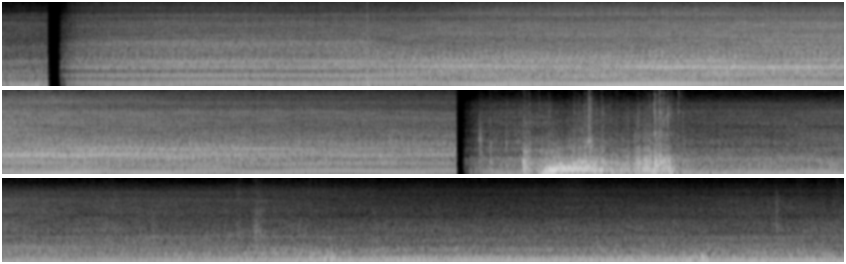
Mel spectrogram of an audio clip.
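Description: Hyundai Grand Starex van's engine idling steadily. Just past halfway it gives two short, loud surges, then settles back to a steady, quieter idle.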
